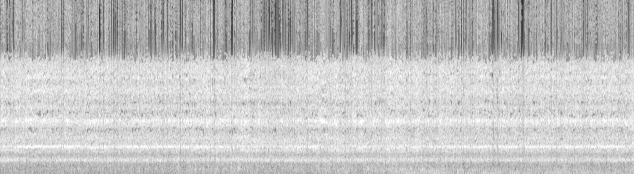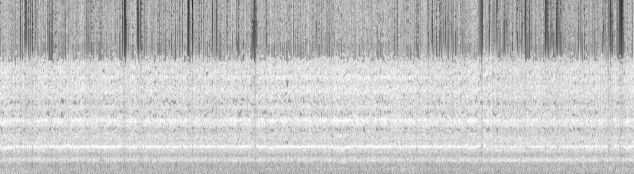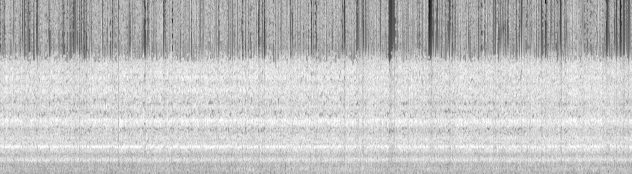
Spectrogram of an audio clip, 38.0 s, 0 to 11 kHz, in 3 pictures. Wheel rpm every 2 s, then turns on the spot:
230, 230, 230, 230, 230, 230, 230, 230, 240, 230, 230, 230, 230, 230, 230, 230, 230, 230, 230.
none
